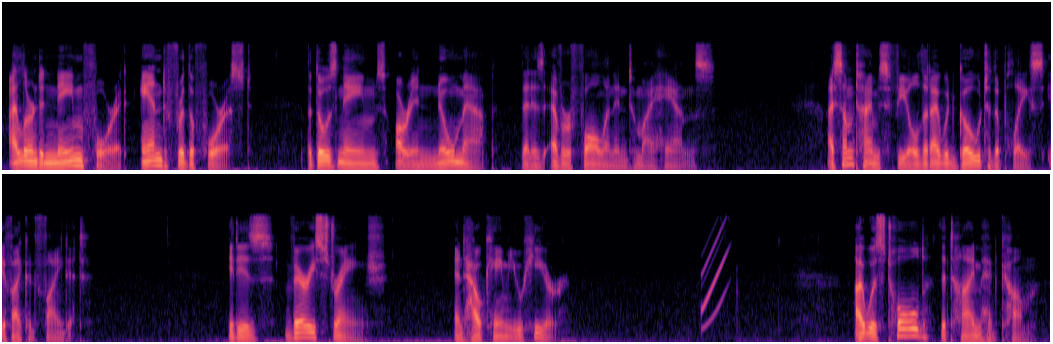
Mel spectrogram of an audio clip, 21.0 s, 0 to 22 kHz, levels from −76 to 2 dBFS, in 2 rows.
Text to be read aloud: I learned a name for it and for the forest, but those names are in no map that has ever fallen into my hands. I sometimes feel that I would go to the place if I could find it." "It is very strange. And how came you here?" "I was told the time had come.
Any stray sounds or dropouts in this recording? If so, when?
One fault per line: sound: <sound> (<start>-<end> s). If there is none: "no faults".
sound: chirp (17.5-17.8 s)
